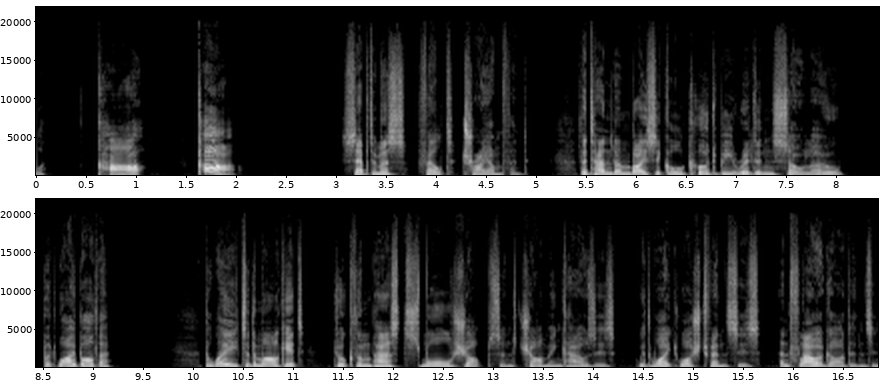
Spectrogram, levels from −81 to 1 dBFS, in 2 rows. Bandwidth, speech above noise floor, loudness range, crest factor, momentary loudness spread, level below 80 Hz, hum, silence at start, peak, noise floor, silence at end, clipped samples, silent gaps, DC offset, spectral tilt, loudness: 19.5 kHz; 58 dB; 4 LU; 22 dB; 13 LU; -56 dBFS; none; 0 s; -4 dBFS; -83 dBFS; 0 s; under 0.1%; none; under 0.1%; -5 dB/octave; -24 LUFS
